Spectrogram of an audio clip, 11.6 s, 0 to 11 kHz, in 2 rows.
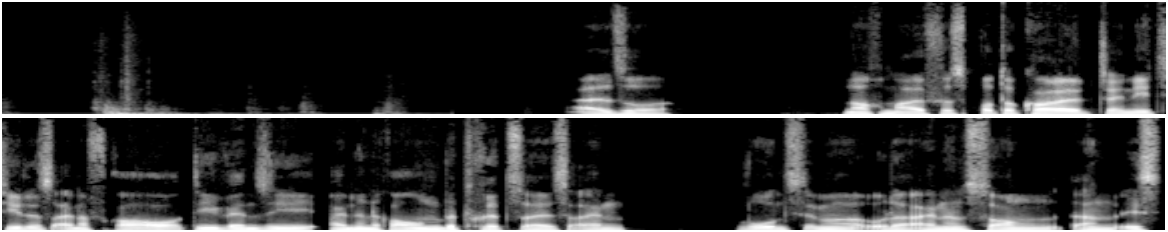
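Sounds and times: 
door pushed shut with a solid low thunk: 0:00.4 - 0:02.1
speech: 0:02.9 - 0:03.4, 0:04.2 - 0:11.6.

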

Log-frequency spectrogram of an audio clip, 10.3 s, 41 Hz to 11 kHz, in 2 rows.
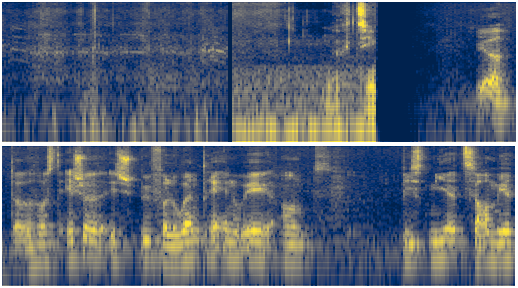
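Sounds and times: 
seagulls screeching and calling at dawn in Glasgow: 0:01.9 - 0:02.3
steady low outdoor city rumble in Glasgow: 0:02.3 - 0:03.8
speech: 0:03.3 - 0:03.8, 0:04.9 - 0:08.5, 0:09.2 - 0:10.2.

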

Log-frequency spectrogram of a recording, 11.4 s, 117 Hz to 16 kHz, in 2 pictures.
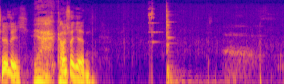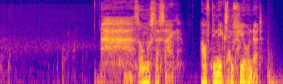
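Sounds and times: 
speech: 0:00.0 - 0:02.0, 0:08.4 - 0:11.2
rustling: 0:00.0 - 0:09.7
glass bottles clinking: 0:03.0 - 0:03.6.

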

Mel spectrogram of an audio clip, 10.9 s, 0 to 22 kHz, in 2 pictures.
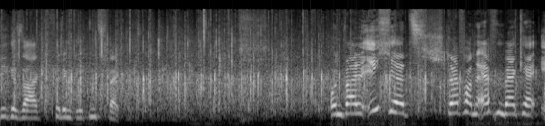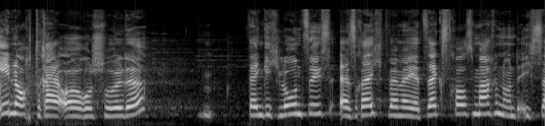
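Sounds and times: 
speech: 0:00.0 - 0:01.6, 0:03.3 - 0:10.9
crowd applauding: 0:00.0 - 0:06.0.

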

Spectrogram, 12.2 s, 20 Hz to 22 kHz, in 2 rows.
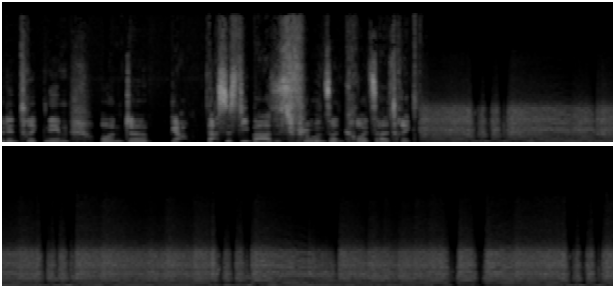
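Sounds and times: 
speech: 0:00.0 - 0:05.3
two Telecaster electric guitars playing slightly distorted chords and riffs: 0:04.2 - 0:12.2.

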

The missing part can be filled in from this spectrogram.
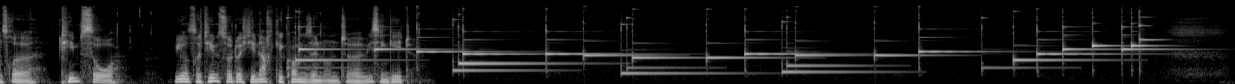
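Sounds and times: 
speech: 0:00.0 - 0:04.3
hotel room alarm clock playing a bright chiming electronic melody: 0:03.0 - 0:12.0.

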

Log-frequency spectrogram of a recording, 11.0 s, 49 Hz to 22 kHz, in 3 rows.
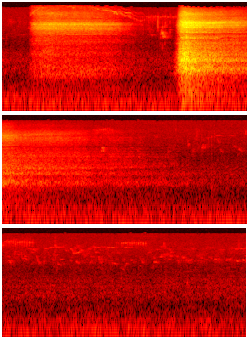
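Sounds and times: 
deep breath in and out: 0:00.4 - 0:06.4.

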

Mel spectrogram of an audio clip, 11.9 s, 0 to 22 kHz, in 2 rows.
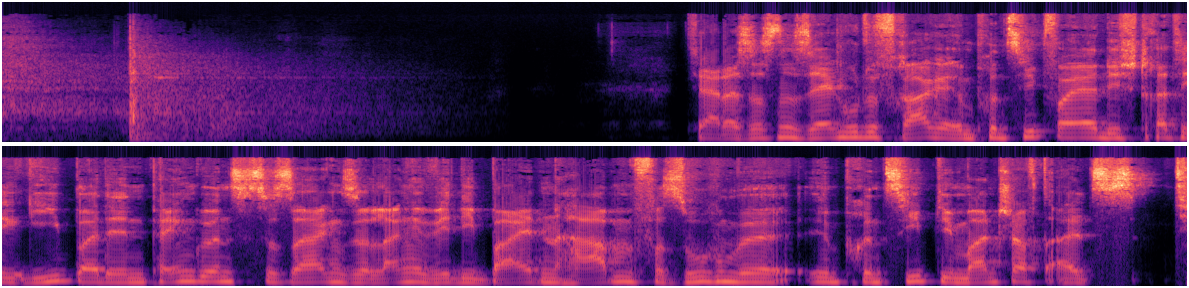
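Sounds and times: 
sharp loud shot-like bang with tail: 0:00.0 - 0:02.0
speech: 0:03.4 - 0:11.8.

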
